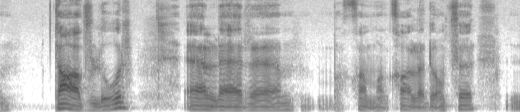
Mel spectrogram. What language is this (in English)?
Swedish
